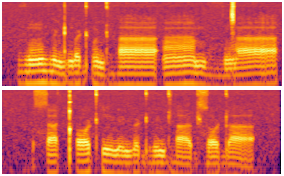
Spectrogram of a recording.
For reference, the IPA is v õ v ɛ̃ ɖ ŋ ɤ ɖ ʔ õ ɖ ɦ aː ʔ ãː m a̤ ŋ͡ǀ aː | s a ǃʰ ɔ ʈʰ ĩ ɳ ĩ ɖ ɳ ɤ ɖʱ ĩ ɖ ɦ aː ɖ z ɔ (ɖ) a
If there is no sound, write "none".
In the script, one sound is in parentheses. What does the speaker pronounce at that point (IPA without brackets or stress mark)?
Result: ɖ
